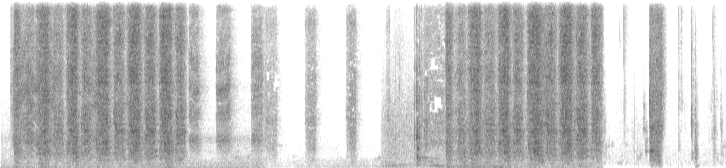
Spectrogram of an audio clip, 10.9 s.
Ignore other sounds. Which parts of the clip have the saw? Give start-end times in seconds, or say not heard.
0.2-2.8, 6.7-9.1.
